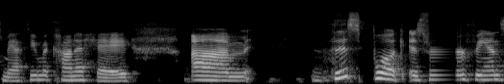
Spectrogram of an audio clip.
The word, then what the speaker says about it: Matthew McConaughey: His name is pronounced Matthew McConaughey.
